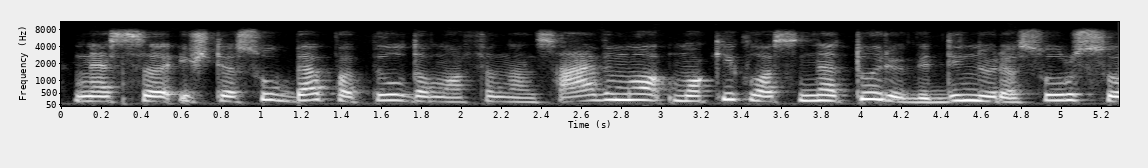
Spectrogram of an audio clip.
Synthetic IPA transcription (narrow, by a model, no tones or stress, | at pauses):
nʲɛsɪʃt̪ʲiɛsuːbʲɛpɐpʲɪlˠd̪oːmoːfʲɪnɐnsɑːʋʲɪmoːmoːkʲiːklˠoːsnʲɛt̪ʊɾʲɪʋʲɪd̪ʲɪnʲʊɾʲɛsʊɾsʊ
